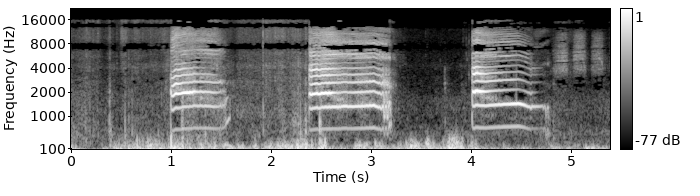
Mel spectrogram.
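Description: A cat meowing three times, each call under a second long, over a low rumble.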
